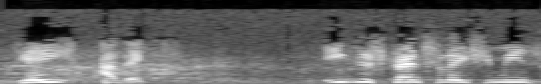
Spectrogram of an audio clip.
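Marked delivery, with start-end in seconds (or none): 0.1-0.7 mock French. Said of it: "talking in French like this".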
